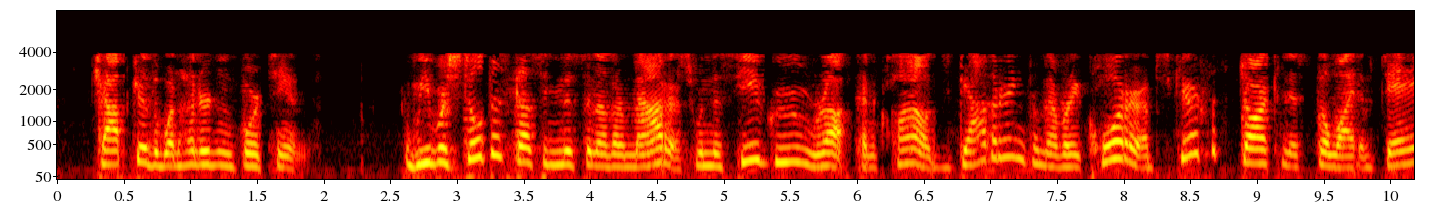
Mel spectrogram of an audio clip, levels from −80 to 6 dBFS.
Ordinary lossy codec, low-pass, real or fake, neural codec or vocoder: AAC, 16 kbps; 7.2 kHz; real; none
